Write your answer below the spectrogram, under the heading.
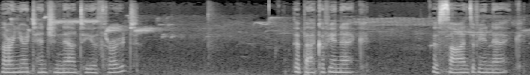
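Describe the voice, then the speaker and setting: A woman leading a guided body scan meditation in a gentle, soothing, breathy voice that drifts toward a whisper. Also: on the low side, flat delivery, a little slow, a little hiss or hum.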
